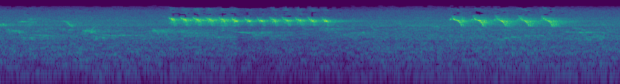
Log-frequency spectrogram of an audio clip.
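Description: Grey wagtail giving a fast, very high run of about a dozen thin ticking notes, then a shorter burst of five sharp, dipping notes, over faint background hiss.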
